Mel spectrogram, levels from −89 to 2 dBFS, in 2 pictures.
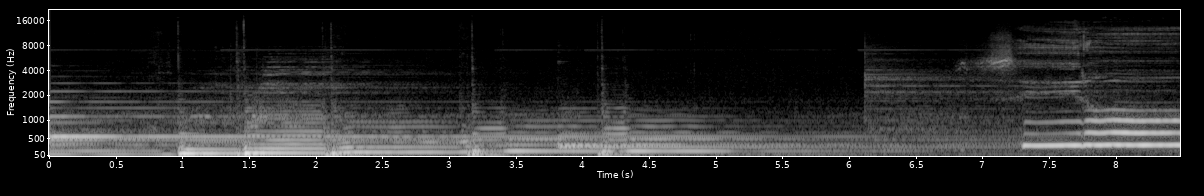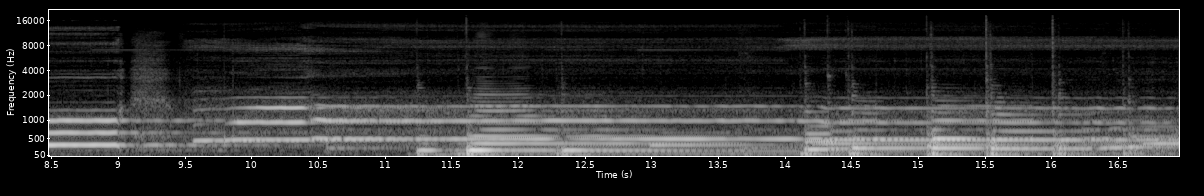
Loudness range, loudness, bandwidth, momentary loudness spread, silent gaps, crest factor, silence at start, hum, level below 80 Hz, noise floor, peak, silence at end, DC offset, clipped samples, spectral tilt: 8 LU; -24 LUFS; 14.5 kHz; 15 LU; none; 18 dB; 0 s; none; -42 dBFS; -46 dBFS; -6 dBFS; 0 s; under 0.1%; under 0.1%; -9 dB/octave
